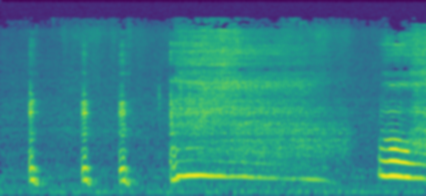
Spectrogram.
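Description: A woman's voice without words: a few short hums, then two drawn-out, breathy vocal sounds that slide down in pitch, the first about two seconds in and the louder second near the end.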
